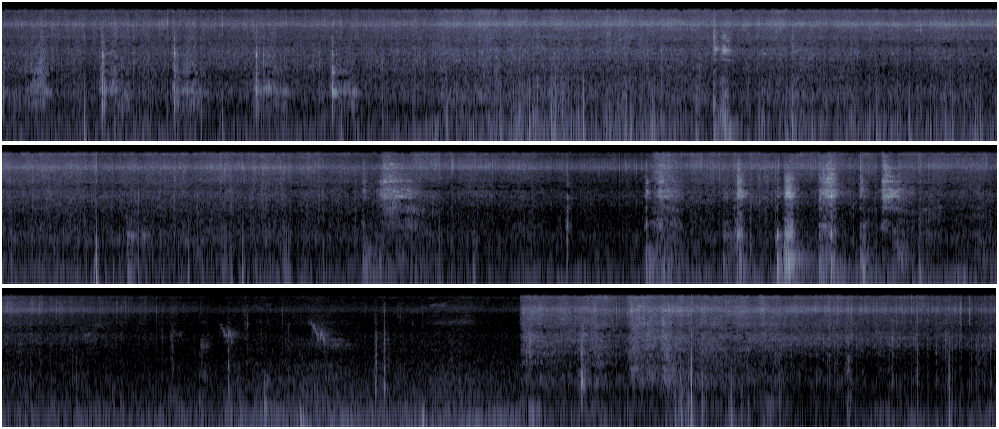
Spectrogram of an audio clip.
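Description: Onion and carrot sizzling as they fry in butter in a cast-iron kazan, with a spatula scraping and knocking against the pan now and then. Near the end the sizzle drops low for a few seconds, then comes back loud all at once.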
